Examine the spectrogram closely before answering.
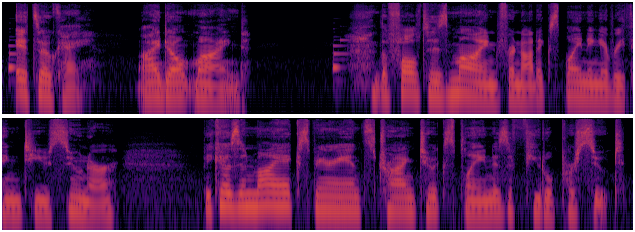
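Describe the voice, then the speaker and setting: An actress playing a reserved, solemn young woman in a video game, speaking in a calm, formal, measured way. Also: lowish voice, a little hiss or hum, natural voice. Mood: quietly grateful. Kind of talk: video game character acting.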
